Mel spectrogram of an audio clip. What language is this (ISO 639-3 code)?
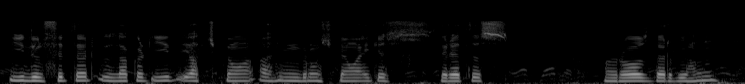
kas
